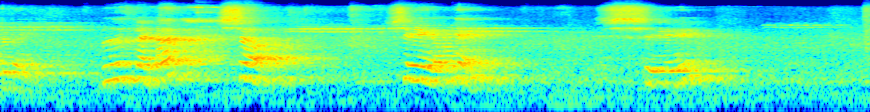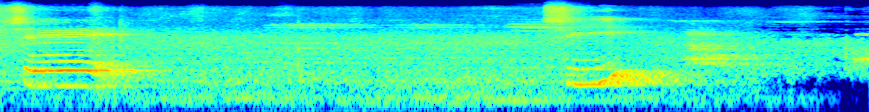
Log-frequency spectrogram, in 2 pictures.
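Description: A young woman speaks slowly and clearly, as if teaching, in a room with some echo.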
